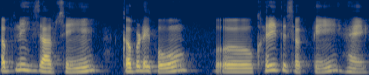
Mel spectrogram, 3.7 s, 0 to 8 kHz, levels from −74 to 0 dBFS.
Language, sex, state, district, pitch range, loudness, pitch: Hindi, male, Uttarakhand, Tehri Garhwal, 145-195 Hz, -21 LUFS, 165 Hz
